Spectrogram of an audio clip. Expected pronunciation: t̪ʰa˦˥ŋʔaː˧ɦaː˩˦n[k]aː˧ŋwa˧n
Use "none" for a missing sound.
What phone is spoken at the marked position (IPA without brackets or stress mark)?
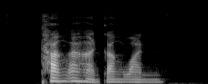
k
